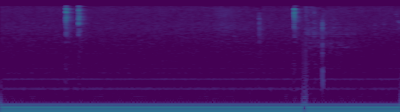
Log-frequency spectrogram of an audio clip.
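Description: Steady low electrical hum on the microphone line, with a few faint computer mouse clicks, two a little under a second in and two more about three seconds in.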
